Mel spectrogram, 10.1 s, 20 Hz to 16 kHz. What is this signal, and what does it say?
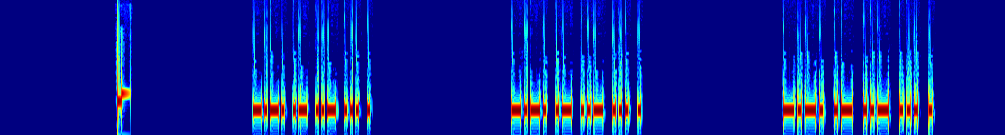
Morse code, heard as a keyed tone, about 35 wpm, 700 Hz. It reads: CAUSE CAUSE CAUSE
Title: Speed-Racing Top 500 Words 28wpm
